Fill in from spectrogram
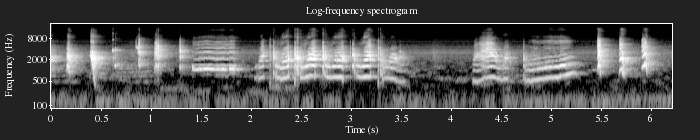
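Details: A pet talking parrot chatters in squeaky, voice-like phrases, with rising and falling whistled syllables between sharp clicking squawks at the start and end.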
